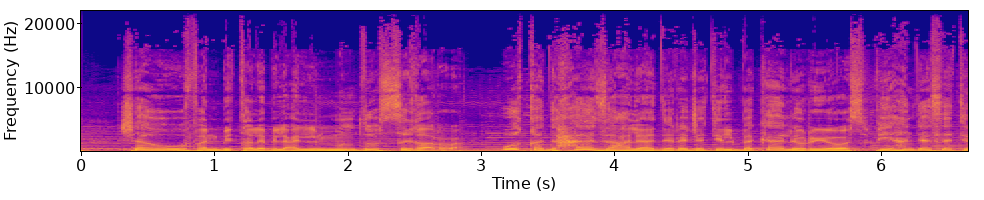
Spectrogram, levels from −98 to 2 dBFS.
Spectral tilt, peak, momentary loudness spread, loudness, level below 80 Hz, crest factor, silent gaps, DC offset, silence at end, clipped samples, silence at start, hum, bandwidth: -5.5 dB/octave; -6 dBFS; 4 LU; -19 LUFS; -28 dBFS; 12 dB; none; under 0.1%; 0 s; under 0.1%; 0 s; none; over 20 kHz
